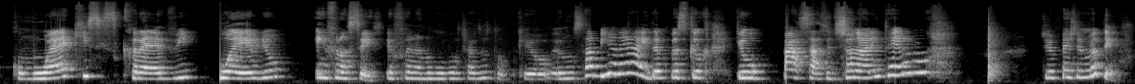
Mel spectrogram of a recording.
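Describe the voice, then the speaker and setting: A young woman vlogging in a casual, rambling way, often breaking off and restarting her sentences. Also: high voice. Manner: rambling, self-interrupting, chatty. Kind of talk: casual chat to camera. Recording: roomy sound from a distance off the mic.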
